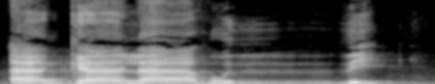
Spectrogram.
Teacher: Huruf zal lidah keluar, nipis, perlu dikeluarkan lidah kita naik ke gigi atas.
